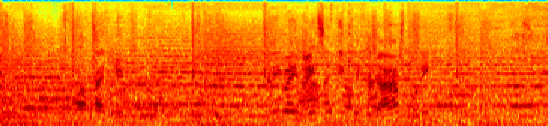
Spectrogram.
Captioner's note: chattering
